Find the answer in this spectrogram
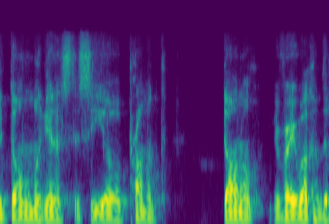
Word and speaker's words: Prommt: So Yeah, it's not a real word, but it's obviously a play on the word prompt.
